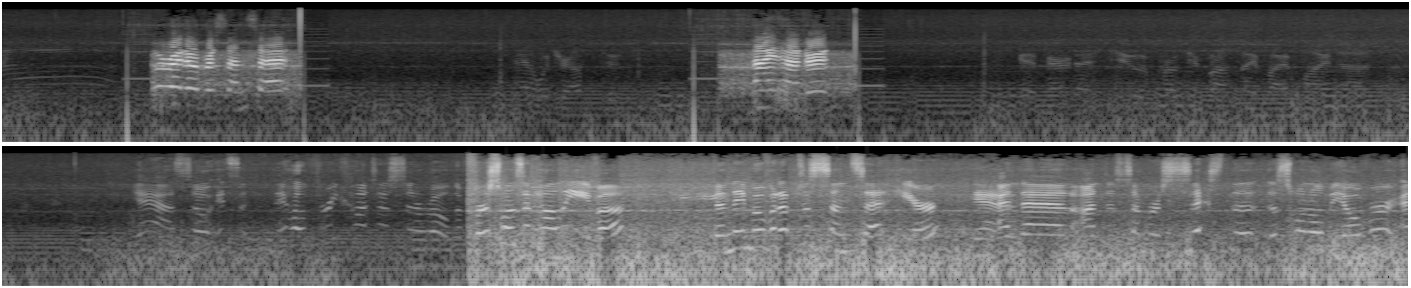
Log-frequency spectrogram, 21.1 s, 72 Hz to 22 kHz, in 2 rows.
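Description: Microlight trike's engine and propeller running in flight, heard low with wind, broken by two short voice sounds early on. About 14 seconds in the noise jumps suddenly much louder and stays loud, with more voice sounds mixed in.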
